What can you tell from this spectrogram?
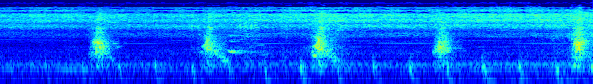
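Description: Gas hissing steadily from an opened ether cylinder valve, with a man's short gasps breaking in five times, about every one and a half to two seconds.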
